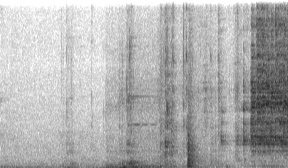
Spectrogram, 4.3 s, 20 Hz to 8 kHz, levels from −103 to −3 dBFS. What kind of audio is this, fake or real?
real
